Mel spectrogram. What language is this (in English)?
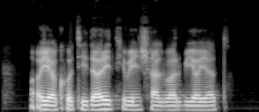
Persian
